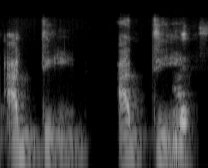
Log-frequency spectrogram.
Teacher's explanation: That's and you see that dal is doubled. So dal is another letter like the ra and the lam, where instead of saying al-din, you say ad-din. Ad-din. The lam merged into the dal.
